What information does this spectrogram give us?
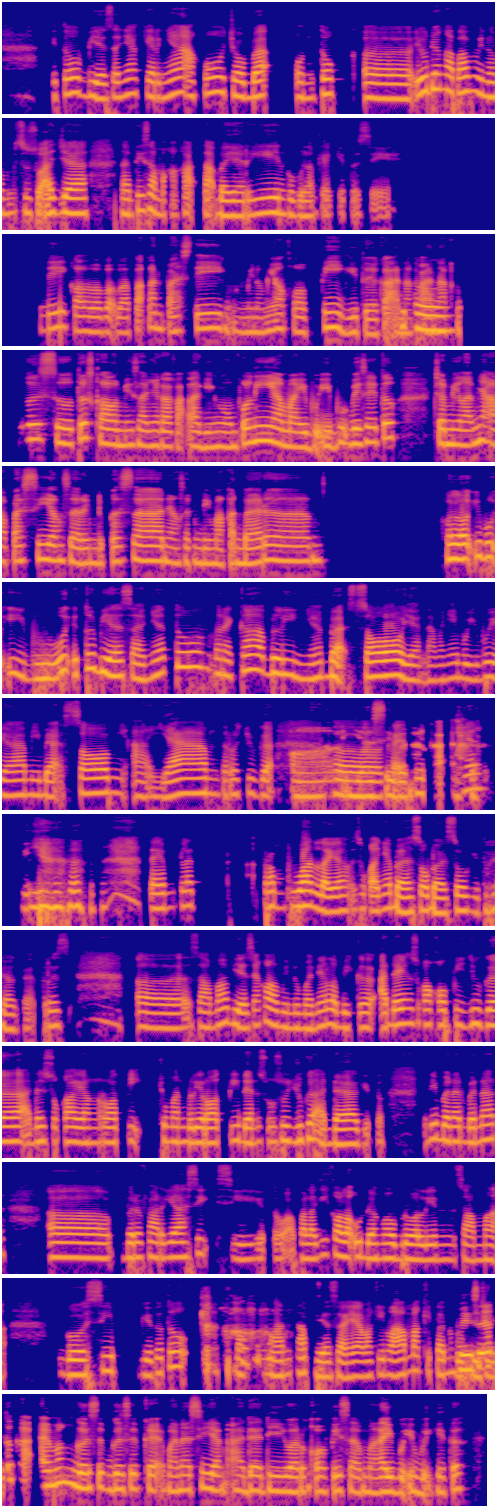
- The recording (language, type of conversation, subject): Indonesian, podcast, Menurutmu, mengapa orang suka berkumpul di warung kopi atau lapak?
- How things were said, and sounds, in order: chuckle; chuckle; laughing while speaking: "Oh"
